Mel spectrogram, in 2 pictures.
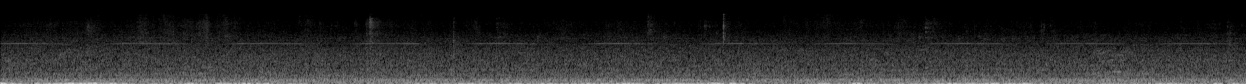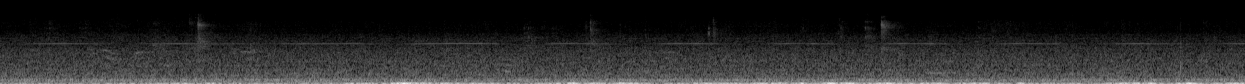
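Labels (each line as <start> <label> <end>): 0.0 Snow is falling in a suburban area. 24.9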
